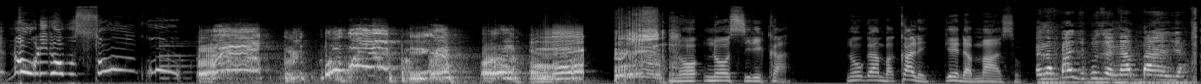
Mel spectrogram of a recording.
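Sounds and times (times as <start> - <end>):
man making vocal sounds: 0.0 - 2.0.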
